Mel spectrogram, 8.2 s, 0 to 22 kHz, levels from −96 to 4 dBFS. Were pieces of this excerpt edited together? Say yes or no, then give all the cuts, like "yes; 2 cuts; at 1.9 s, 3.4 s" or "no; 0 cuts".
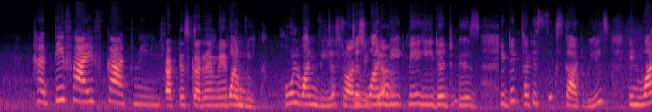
yes; 2 cuts; at 2.0 s, 6.1 s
